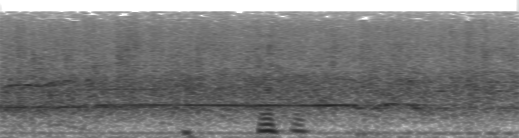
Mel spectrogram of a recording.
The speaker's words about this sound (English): You get the big applause.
